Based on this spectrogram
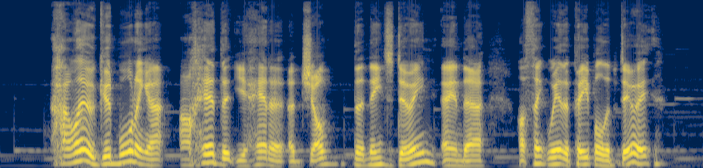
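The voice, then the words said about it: Deliberately bad Australian accent. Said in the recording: “my very best, terrible Australian accent”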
